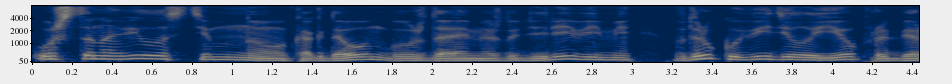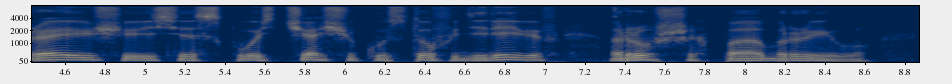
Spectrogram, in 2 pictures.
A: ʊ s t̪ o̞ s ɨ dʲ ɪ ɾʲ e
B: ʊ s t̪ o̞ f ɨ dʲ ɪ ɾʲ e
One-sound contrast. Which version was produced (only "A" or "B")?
B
